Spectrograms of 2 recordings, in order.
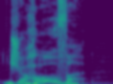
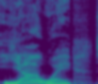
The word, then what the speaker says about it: Yahweh: And with the added vowels, we pronounce it Jehovah.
